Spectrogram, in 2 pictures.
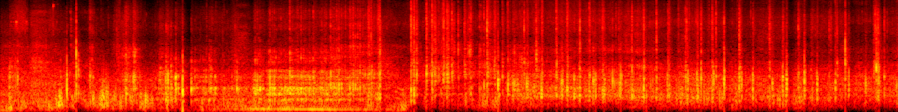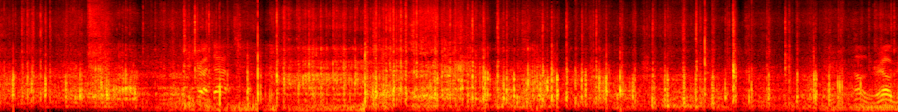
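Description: Skateboard wheels rolling over rough, grit-strewn concrete sidewalk, with several sharp clacks of the board popping and landing.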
